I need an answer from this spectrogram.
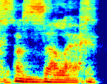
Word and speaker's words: gezellig: Yeah, here in the Netherlands, there is a word called gezellig, right? And right, the G's are G's, right? They're really rough, right? Gezellig.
